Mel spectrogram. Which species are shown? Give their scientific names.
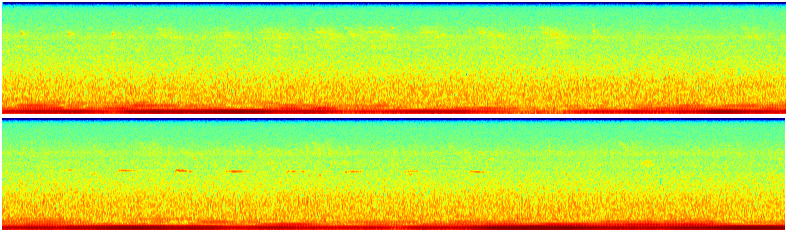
Dives dives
